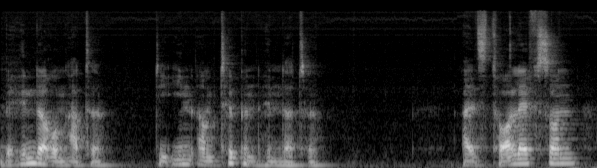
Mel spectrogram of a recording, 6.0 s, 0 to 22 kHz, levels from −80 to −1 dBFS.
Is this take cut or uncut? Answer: cut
